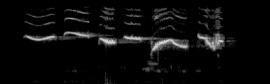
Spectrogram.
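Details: Wild-forest Oriental magpie-robin singing a lure phrase: six loud clear whistles over two seconds. A wavering level note and a rising note lead to shorter notes, a broad downward slur and a buzzy closing twist.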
